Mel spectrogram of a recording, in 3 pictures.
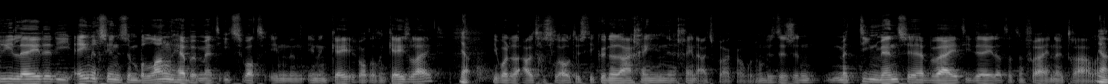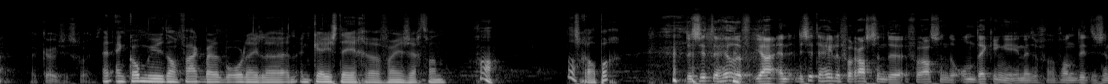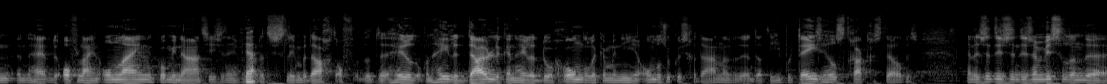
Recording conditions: busy venue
